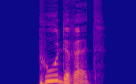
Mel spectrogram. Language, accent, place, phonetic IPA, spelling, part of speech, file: German, Germany, Berlin, [ˈpuːdʁət], pudret, verb, De-pudret.ogg
- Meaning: second-person plural subjunctive I of pudern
